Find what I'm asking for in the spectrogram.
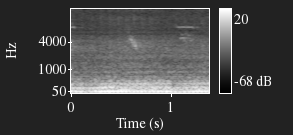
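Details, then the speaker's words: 2010 Ford F-150 4.6L with many VVT/cam phaser codes, at start-up after a motor flush: the timing chain guide rattle has gone as oil pressure reaches the tensioners, leaving a smooth, even idle. "sounds pretty good right now so when it was uh when that rattling goes away and you start it up you know your oil pumps pumping well into those guide tensioners so i mean she's smooth as glass i mean idling perfect"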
